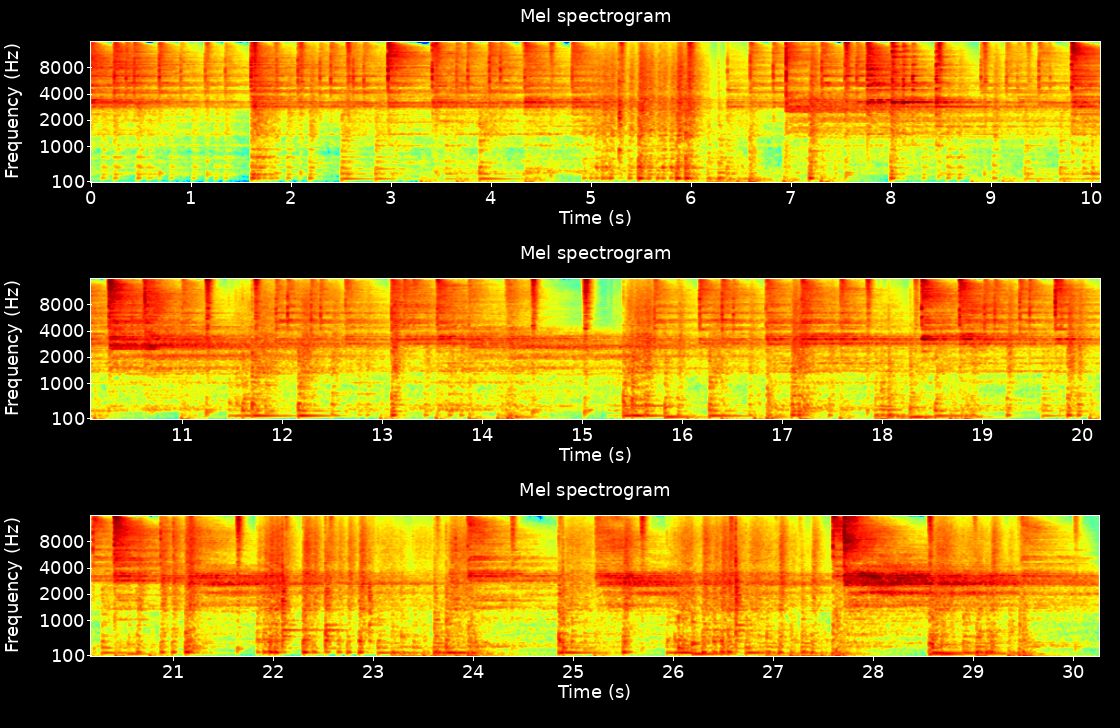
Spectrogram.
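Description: Acoustic drum kit played with sticks: a continuous groove of cymbal, snare, tom and bass drum strokes. It starts lighter, and heavier low drum hits come in a few seconds in.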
